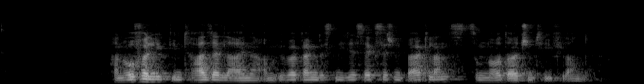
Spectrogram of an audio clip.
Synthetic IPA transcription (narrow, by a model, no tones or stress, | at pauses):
hanoːfɐliːk̚tɪmtʰaːldeːɐlaɪnəʔa̰mʔyːbɐɡaŋdɛsniːdɐzɛksɪʃn̩bɛɐklantt͡st͡sʊmnɔɐt̚d̥ɔʏt͡ʃn̩tʰiːflʔa̰nt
